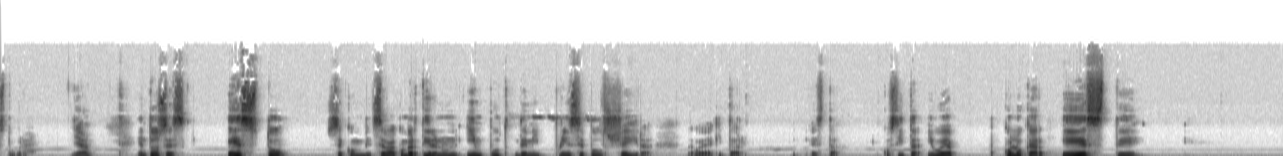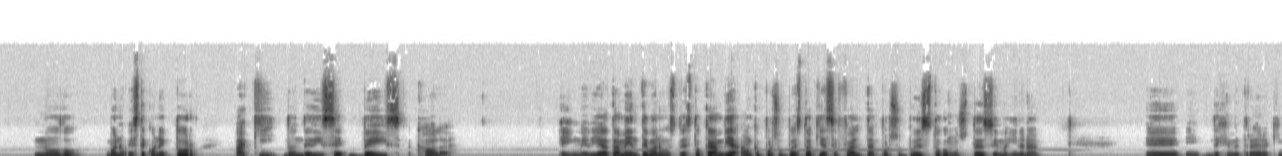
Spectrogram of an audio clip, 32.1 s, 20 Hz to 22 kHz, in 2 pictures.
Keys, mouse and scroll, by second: 1.5-2.3 middle drag, 2.9-5.0 drag, 9.0 click, 11.6-14.5 drag, 15.9-22.9 drag, 24.1 scroll up 1, 24.3-25.0 scroll down 2, 25.2-27.1 middle drag, 28.4 click, 29.3 click, 31.9 click.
